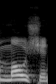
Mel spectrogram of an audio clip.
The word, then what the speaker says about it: Mohsin: So what we want to say is that Mohsin now, H is silent.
